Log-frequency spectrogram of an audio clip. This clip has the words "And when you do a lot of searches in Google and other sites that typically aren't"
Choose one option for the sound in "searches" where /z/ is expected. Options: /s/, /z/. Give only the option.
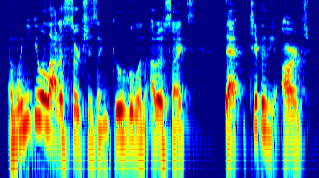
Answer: /z/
